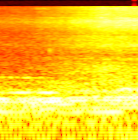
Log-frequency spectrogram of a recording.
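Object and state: Nothing is struck.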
